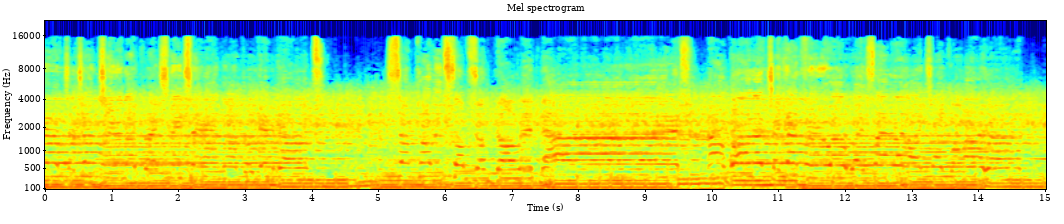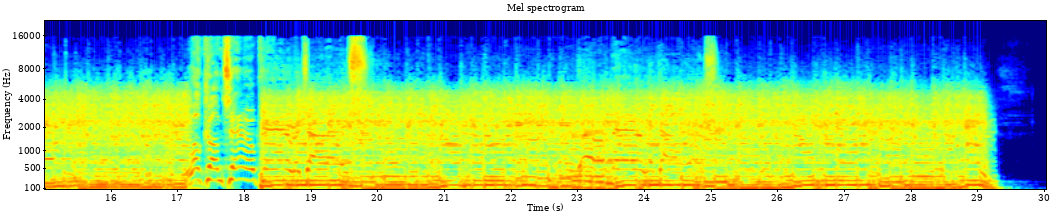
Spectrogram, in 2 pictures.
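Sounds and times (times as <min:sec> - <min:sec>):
bass guitar: 0:00.0 - 0:17.3, 0:18.3 - 0:29.5
distorted electric guitar chords: 0:00.0 - 0:17.3, 0:18.3 - 0:29.4.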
